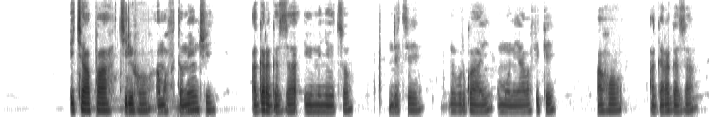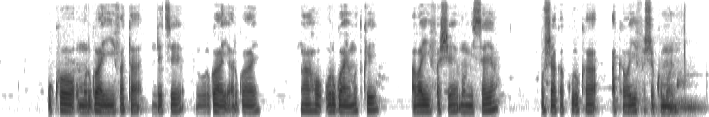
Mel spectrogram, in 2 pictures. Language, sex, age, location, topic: Kinyarwanda, male, 18-24, Huye, health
